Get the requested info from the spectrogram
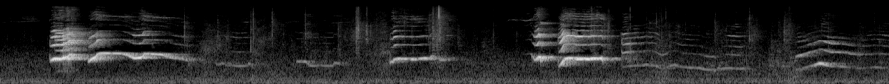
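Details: Golden Retriever puppies wrestling with their mother, who is teaching them to toughen up; high whining yelps with stacked harmonics, some sliding downward, come in bursts about every four to five seconds with quiet gaps between.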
